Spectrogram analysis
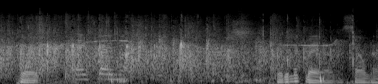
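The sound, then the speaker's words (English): Audience applause, a dense, steady patter of many hands clapping throughout. A man speaks over it. “Everybody give a warm round of applause.”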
